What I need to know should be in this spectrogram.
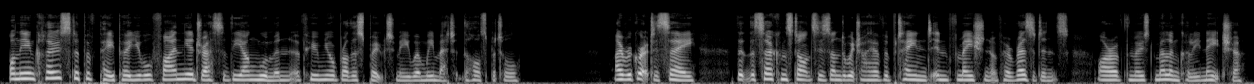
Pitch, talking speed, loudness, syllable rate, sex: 205 Hz, 240 wpm, -20 LUFS, 7.3 syllables/s, female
